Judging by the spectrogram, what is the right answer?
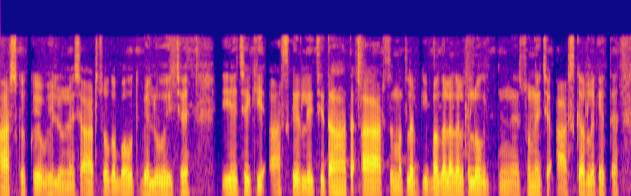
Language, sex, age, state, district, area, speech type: Maithili, male, 18-30, Bihar, Madhepura, rural, spontaneous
